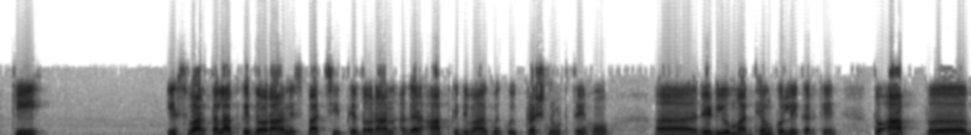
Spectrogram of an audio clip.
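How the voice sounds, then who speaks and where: A man hosting a studio discussion, speaking formally and in a measured way, with filler pauses. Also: medium pitch. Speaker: host. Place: television studio. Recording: dull lo-fi broadcast audio.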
